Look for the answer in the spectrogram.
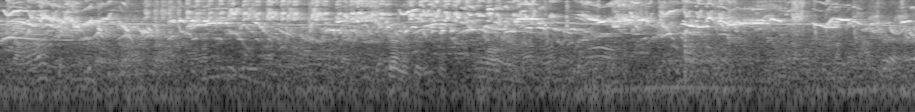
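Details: Oriental magpie-robin in captivity, performing despite strong wind. It gives a continuous high chatter of short, sharp notes mixed with clear whistles, with wind noise beneath throughout.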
